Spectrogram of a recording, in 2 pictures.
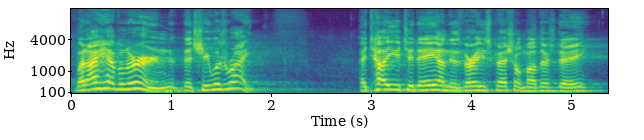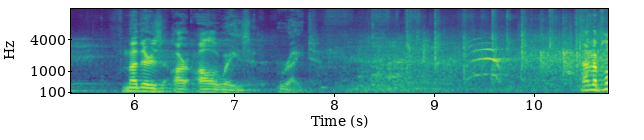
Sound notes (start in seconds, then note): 8.3 applause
